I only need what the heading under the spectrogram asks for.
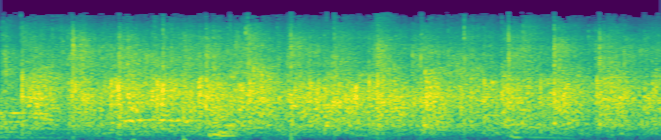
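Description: A church audience applauds in thanks to God, a dense wash of many hands clapping steadily throughout at an even, sustained loudness with no talking over it.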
